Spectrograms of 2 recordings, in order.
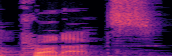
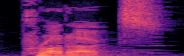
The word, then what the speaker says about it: products: let's move on to the conclusions about our products after sales service is critical stress occurs in words and sentences in words one syllable is stressed the wrong stress makes it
